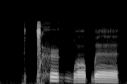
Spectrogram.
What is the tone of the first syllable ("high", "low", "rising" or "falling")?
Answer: high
